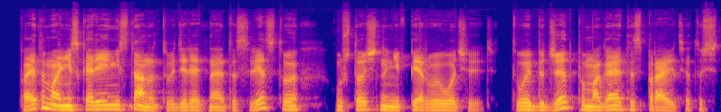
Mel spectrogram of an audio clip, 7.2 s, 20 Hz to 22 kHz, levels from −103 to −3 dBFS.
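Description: Listening to the speech recording, nothing technical stood out at any point.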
